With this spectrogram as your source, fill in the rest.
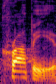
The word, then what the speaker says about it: crappie: it comes to fish I believe that fish is pronounced crappie cppy sorry about that nice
